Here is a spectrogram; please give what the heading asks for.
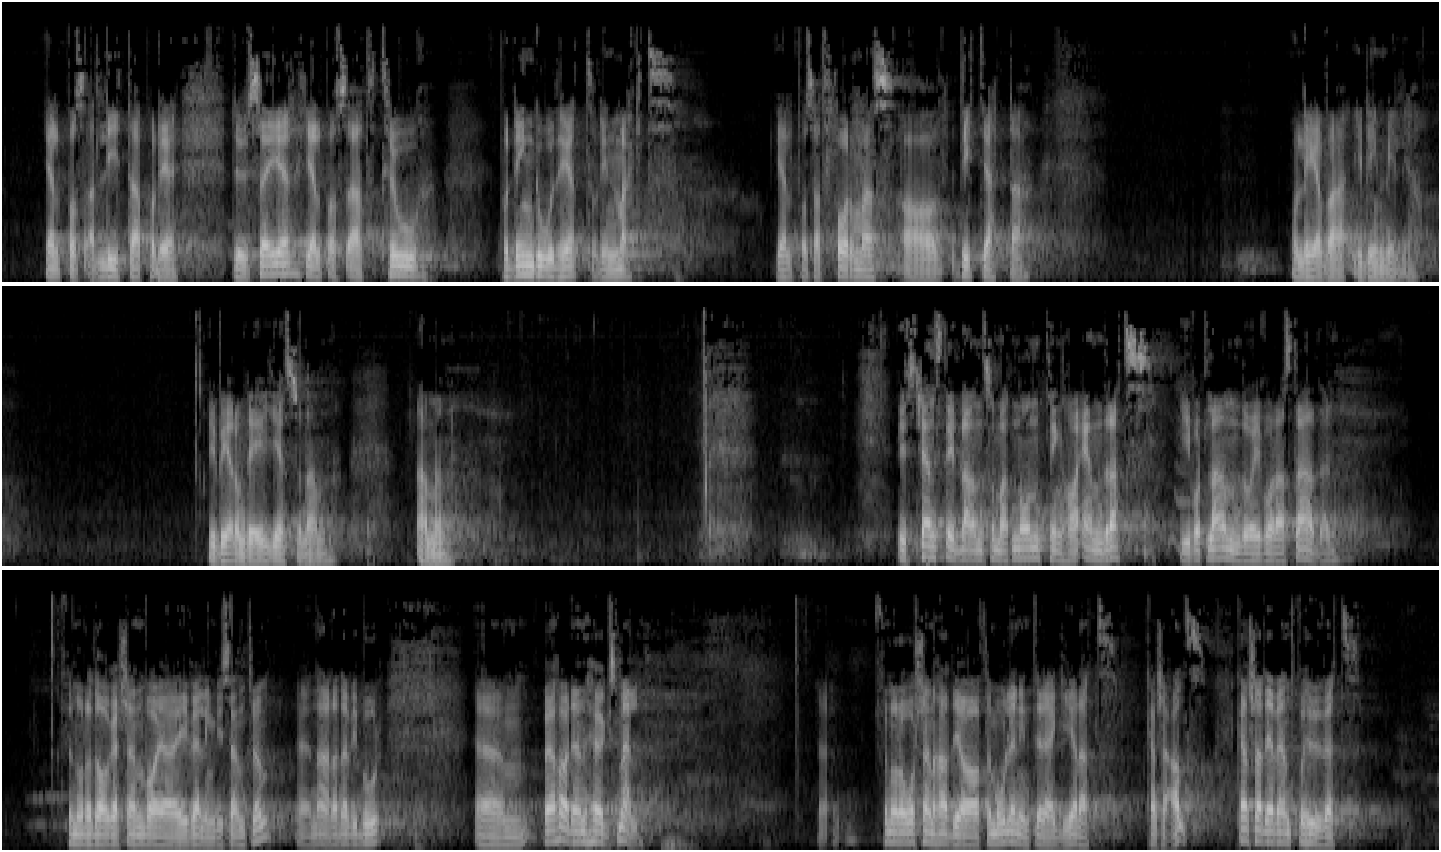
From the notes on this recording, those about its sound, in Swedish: Inspelad i Roseniuskyrkan den 29 oktober 2023.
